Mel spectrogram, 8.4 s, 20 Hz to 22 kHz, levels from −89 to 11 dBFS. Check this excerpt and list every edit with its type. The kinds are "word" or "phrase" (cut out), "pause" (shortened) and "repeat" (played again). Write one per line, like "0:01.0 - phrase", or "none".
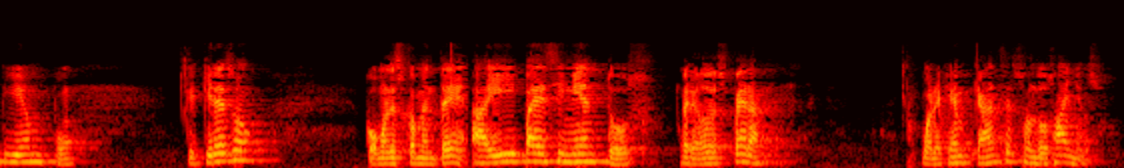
0:01.6 - word
0:03.5 - word
0:05.1 - word
0:07.3 - word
